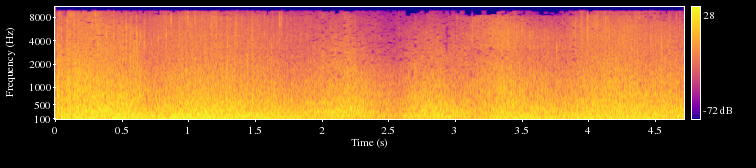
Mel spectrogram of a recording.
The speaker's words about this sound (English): Feel the heat with scorching fireballs.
